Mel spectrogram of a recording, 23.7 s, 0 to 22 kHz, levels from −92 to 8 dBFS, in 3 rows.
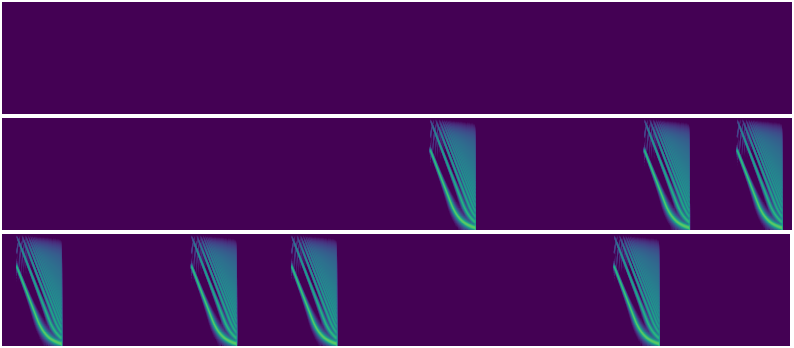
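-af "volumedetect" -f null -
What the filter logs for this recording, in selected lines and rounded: mean_volume: -27.6 dB
max_volume: -17.0 dB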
